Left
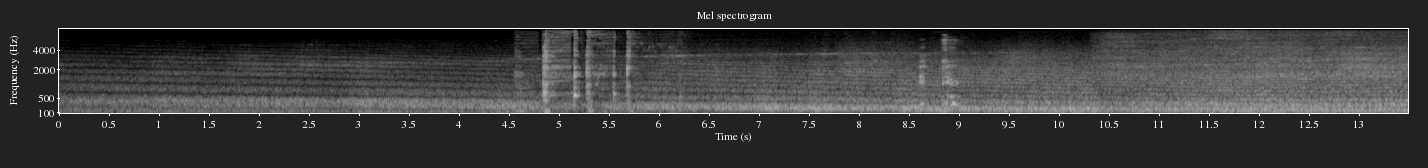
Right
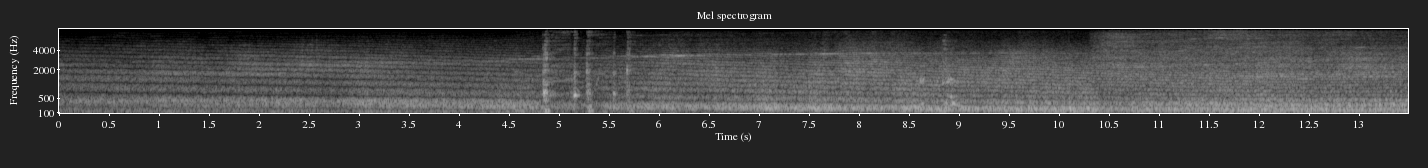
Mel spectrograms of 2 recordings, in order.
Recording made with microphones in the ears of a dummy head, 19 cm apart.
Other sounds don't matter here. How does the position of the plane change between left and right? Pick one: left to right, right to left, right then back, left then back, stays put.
right to left.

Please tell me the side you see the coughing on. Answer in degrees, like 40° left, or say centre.
70° left.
